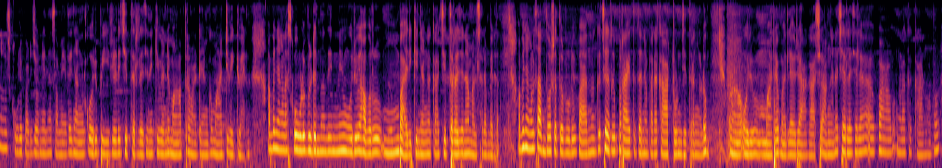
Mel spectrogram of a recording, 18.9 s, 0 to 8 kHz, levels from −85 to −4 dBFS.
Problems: none marked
